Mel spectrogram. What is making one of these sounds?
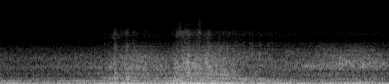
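A bus drives past close by.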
